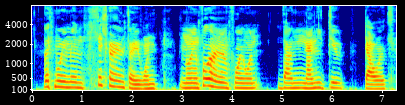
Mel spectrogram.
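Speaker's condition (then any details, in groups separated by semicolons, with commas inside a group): Cerebral palsy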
